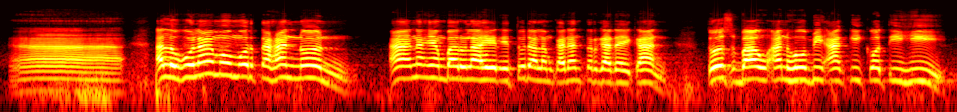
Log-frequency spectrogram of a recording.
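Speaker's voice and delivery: high, loud impassioned preaching voice; fiery preaching. Acted. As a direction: lift the voice and declaim to the crowd. Preaching at full force.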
